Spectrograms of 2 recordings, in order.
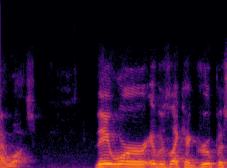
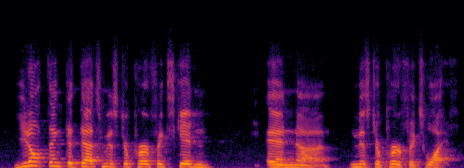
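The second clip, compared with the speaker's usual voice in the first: ordinary talk, nothing marked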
